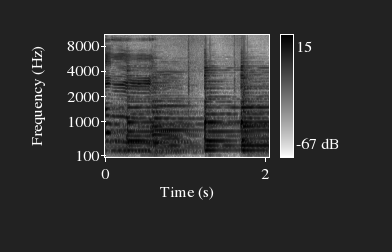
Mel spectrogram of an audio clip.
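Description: Grand piano playing sustained chords, with a few chords struck afresh about a quarter second, a second and a quarter, and just under two seconds in, in a gap between sung lines of the song's accompaniment.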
